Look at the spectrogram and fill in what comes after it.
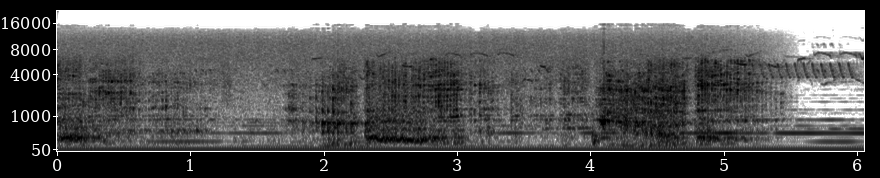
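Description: Deep animal roars, one about every two seconds, over a steady background music bed.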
